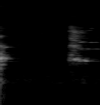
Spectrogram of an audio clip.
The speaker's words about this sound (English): Is that a dog? Can you hear that? Yeah, I can hear that. I swear to God, this is new dogs, and they never stop, bro. They're just like screaming all the damn time.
